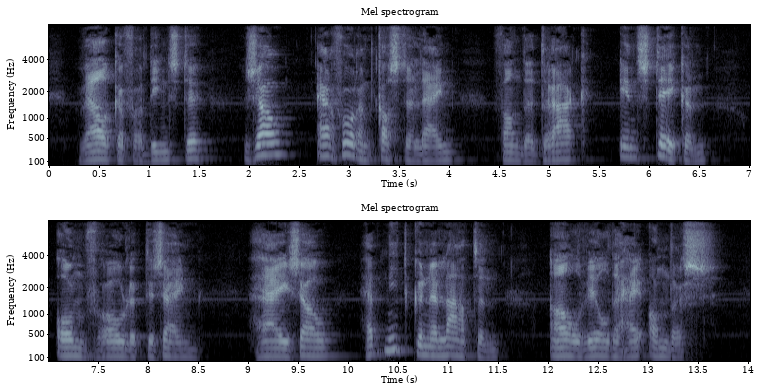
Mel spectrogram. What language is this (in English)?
Dutch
